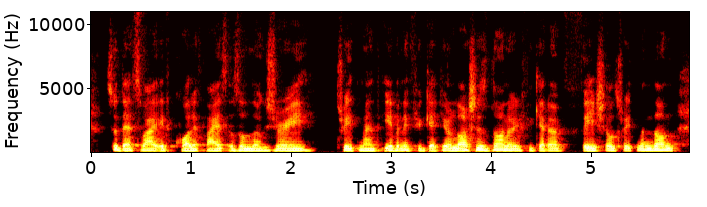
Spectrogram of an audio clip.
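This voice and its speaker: A woman's very deep, low voice in a Hungarian accent, dark and mellow in tone, monotone and flat, at a very fast pace against a quiet background. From Hungary. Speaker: nail technician and trainer. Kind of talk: tutorial. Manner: casual, conversational.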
